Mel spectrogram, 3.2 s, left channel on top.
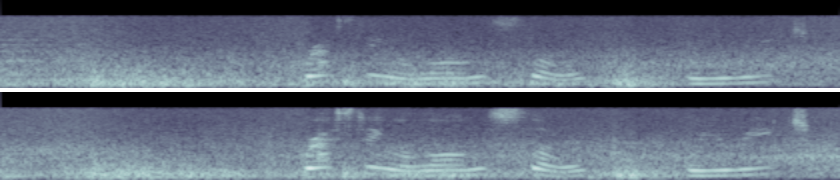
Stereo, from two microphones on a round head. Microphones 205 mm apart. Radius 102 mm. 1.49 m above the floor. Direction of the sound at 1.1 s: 75° right (ahead or behind).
